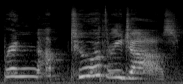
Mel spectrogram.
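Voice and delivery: very high, slow distant call; calling back. A narrator's reading. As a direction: call down from the top. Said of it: "the other voice called back".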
